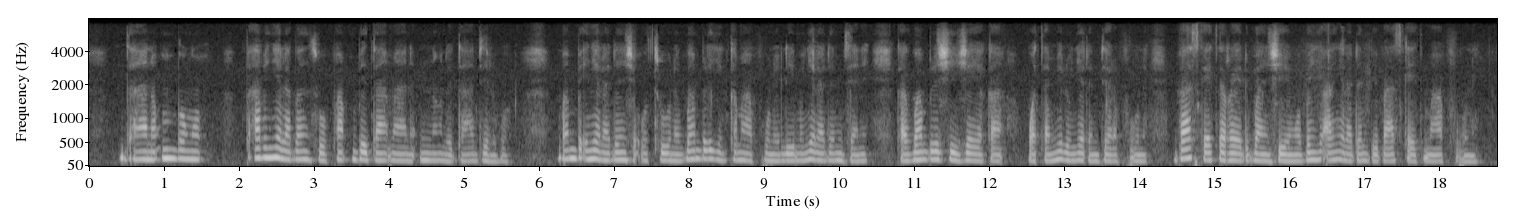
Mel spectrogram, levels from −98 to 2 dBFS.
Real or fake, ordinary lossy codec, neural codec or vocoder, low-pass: real; AAC, 32 kbps; none; 7.2 kHz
